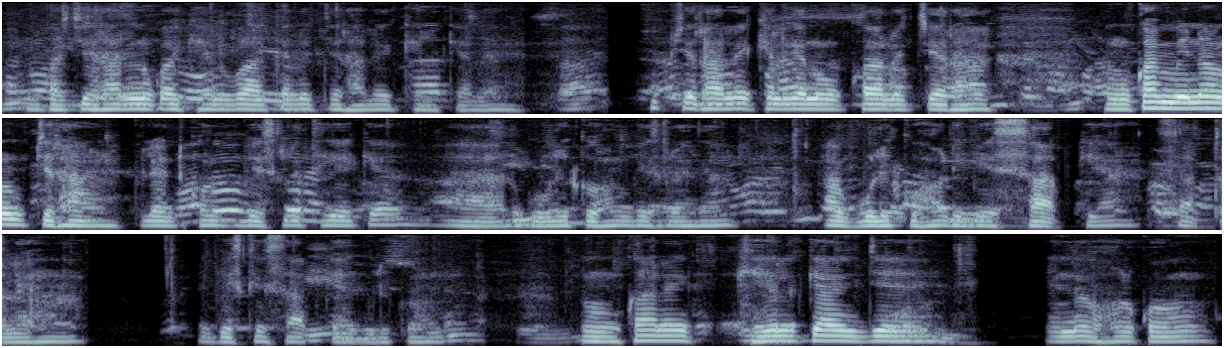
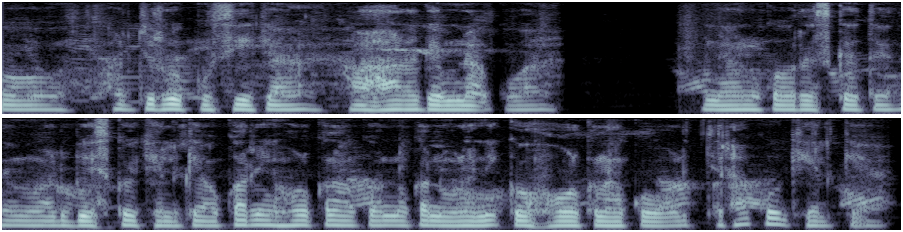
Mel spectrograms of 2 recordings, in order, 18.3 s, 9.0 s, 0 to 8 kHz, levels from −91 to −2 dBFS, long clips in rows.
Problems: background sounds at intervals, background conversations at intervals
